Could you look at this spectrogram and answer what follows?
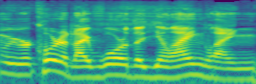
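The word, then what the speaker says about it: Ylang Ylang: And I remember last time we recorded, I wore the Ylang Lang, right? Is that how to pronounce it?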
